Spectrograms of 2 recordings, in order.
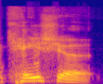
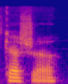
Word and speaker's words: Kesha: And then Keisha posted a photo with a Wendy's cup just to throw shade at Katy Perry.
